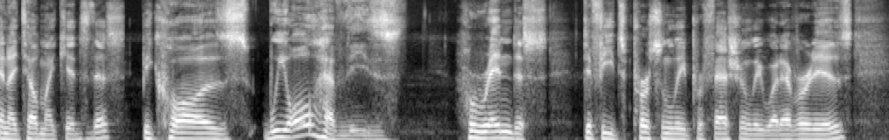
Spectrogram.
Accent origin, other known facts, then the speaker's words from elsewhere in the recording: Manhattan, New York, United States; born there; also born or lived in Teaneck, United States; I was born in Manhattan.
